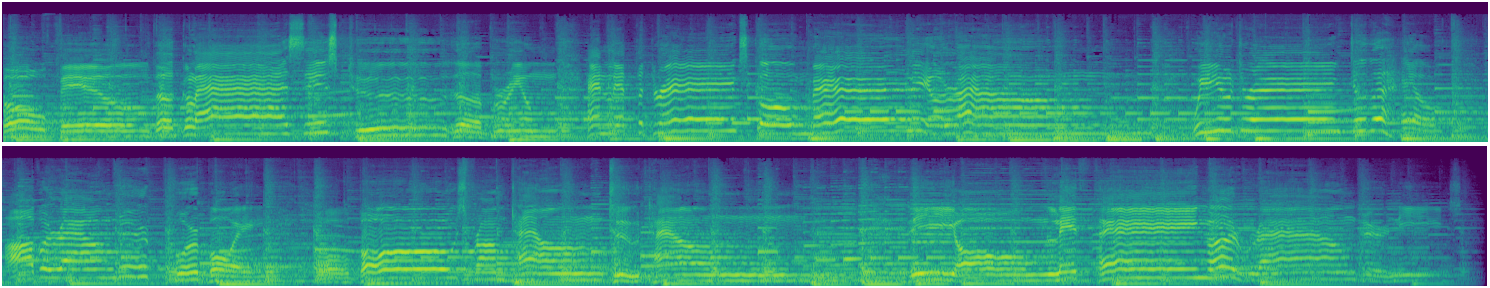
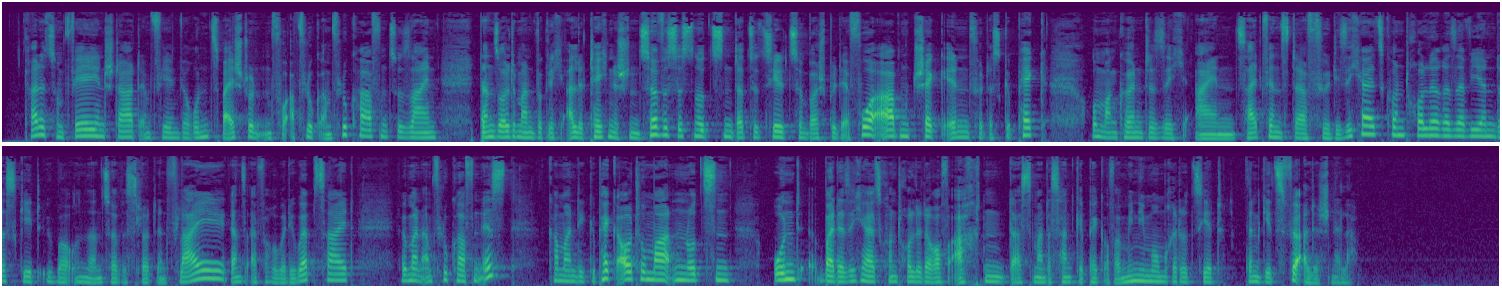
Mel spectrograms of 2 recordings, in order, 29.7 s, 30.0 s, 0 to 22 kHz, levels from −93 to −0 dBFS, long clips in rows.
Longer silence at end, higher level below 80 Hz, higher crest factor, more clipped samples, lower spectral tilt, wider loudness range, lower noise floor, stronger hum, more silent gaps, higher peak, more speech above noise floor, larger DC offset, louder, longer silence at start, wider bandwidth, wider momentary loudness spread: second, 0.2 s vs 1.45 s; first, -32 dBFS vs -66 dBFS; second, 14 dB vs 20 dB; neither; about the same, -5 dB/octave vs -4 dB/octave; about the same, 3 LU vs 5 LU; second, -40 dBFS vs -70 dBFS; neither; neither; first, -2 dBFS vs -12 dBFS; second, 24 dB vs 38 dB; neither; first, -16 LUFS vs -32 LUFS; second, 0 s vs 0.25 s; about the same, 15.5 kHz vs 16.5 kHz; about the same, 9 LU vs 10 LU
